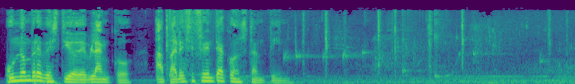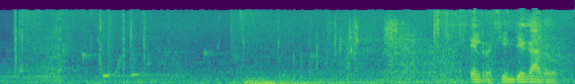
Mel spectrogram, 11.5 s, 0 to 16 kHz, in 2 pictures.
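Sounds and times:
speech: 0.1 - 3.1, 10.5 - 11.4
water dripping from a ceiling onto a flooded floor: 1.1 - 11.4
steady wet hiss: 1.3 - 11.4
low rumble: 8.1 - 10.8.

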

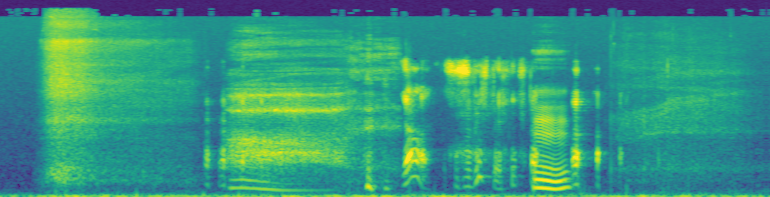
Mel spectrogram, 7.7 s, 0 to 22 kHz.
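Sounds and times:
long deliberate breath into microphone: 0.4 - 2.1, 6.3 - 7.6
laughter: 3.5 - 6.3
speech: 4.7 - 6.0.

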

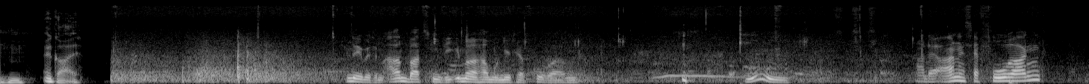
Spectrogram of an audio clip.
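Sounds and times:
speech: 0.2 - 0.9, 3.4 - 6.0, 6.8 - 8.1, 9.2 - 10.5
firecrackers exploding outside: 1.1 - 6.6
laughter: 6.4 - 7.8.

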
